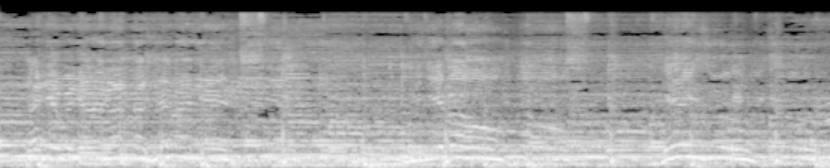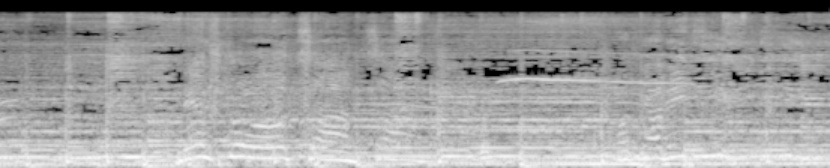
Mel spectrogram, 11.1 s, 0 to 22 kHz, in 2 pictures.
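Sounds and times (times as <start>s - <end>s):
drum kit: 0.0s - 11.0s
electric guitar: 0.0s - 11.0s
keyboard: 0.0s - 11.0s.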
